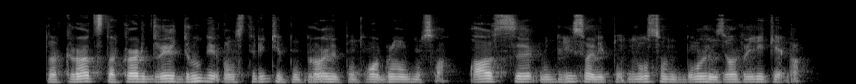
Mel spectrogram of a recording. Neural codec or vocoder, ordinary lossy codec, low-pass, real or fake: autoencoder, 22.05 kHz, a latent of 192 numbers a frame, VITS, trained on one speaker; none; none; fake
